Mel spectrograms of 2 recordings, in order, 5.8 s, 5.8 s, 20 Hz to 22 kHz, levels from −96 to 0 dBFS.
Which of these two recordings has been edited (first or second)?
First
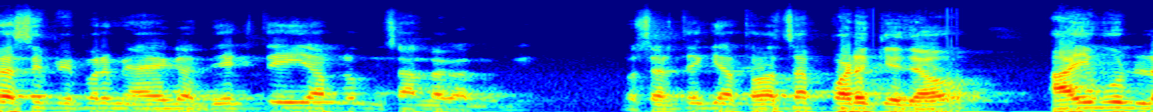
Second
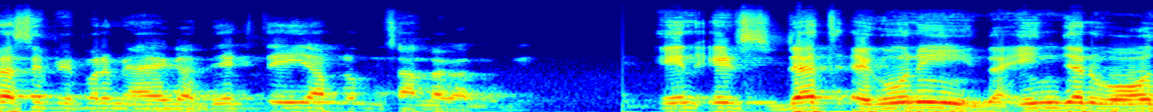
second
